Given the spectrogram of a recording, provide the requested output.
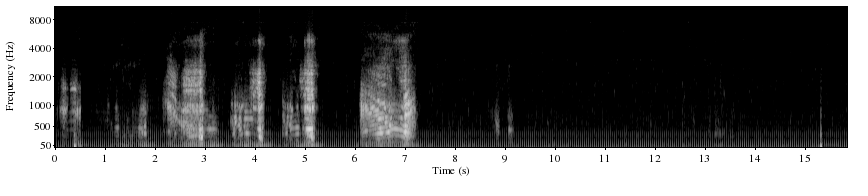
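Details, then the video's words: Carpathian red deer stag in the Bucovina mountains during the rut, the breeding season, on 29 September 2022, giving its boncănit roar: several hoarse, harmonic bellows over seven seconds, then near silence. "Boncănit / Carpathian stag Breeding season"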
